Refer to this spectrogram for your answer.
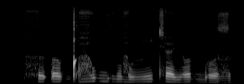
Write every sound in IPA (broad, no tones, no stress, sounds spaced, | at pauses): h ɯ ʔ ɤ u̯ ǃʼ a̤ w ɡ͡b i̤ ŋ a̤ w ʎ i cʰ ɛ j ɤ ɡ͡b ʊ z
